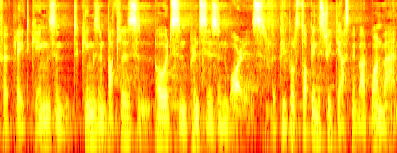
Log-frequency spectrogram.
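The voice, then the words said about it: Anthony Hopkins impression. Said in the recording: “his Anthony Hopkins impression... Yours is way better.”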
